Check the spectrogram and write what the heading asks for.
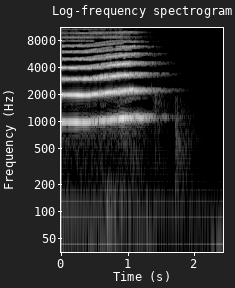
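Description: A clarinet holding a single high, straight note that swells and bends slightly sharp about half a second in, then dies away about a second and a half in. A faint low hum lies underneath.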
